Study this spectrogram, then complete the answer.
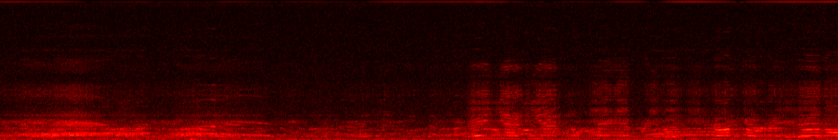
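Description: A woman speaks through a microphone over loudspeakers outdoors.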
